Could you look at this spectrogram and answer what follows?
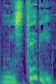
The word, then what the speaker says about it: Misteri: Porque Juan Carlos, a ver si lo digo bien, es nada menos que cantor y miembro de la Capilla del Misteri.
